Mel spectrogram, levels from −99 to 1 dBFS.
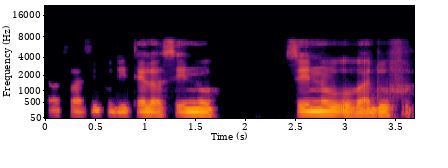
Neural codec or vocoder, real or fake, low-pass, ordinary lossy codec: autoencoder, 48 kHz, 128 numbers a frame, DAC-VAE, trained on Japanese speech; fake; 7.2 kHz; MP3, 64 kbps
